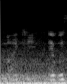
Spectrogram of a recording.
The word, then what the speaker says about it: Nike: All he did was just circle and send it back to them, and he circled -key, as in a key opening a door. Yeah. So it's Nike.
